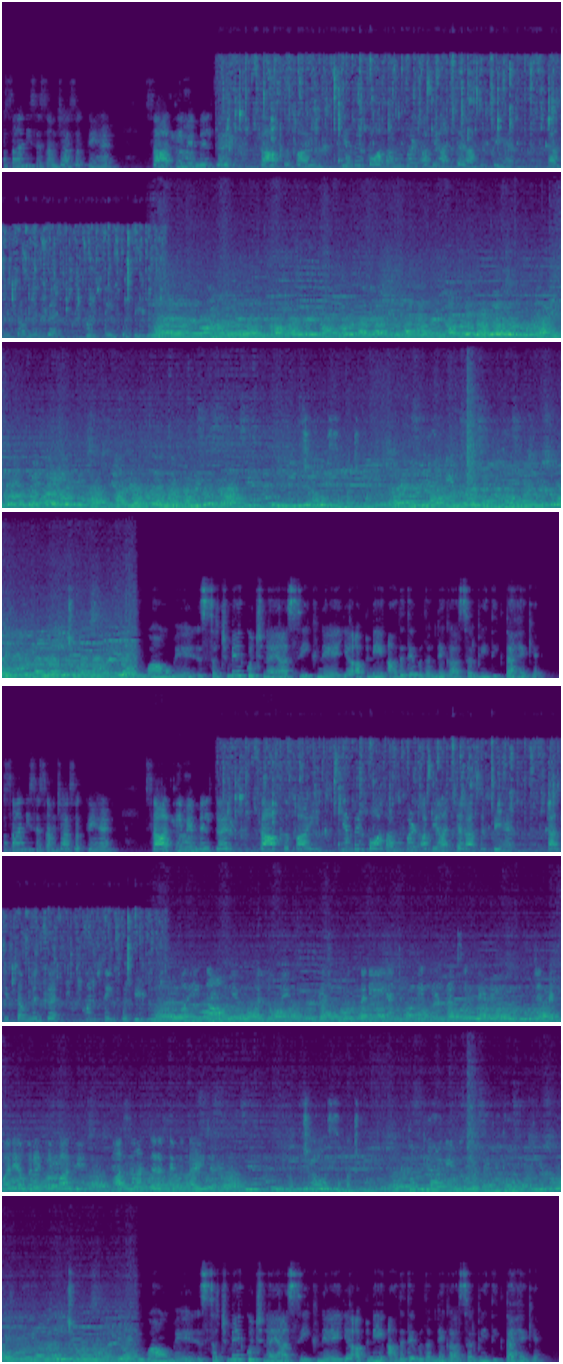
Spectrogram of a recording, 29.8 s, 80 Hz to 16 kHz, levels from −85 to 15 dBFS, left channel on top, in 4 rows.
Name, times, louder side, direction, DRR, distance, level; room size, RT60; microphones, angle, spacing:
voice 1, 0.0-1.5 2.0-4.3 4.5-6.8 7.3-8.2 8.5-9.4 9.8-14.1 14.5-17.9, right 4 dB, 70° right, 5 dB, 0.7 m, -37 dB
sound 1, 2.8-9.6, left 2 dB, 70° left, 1.2 m, -41 dB
sound 2, 9.4-24.2, left 5 dB, 85° left, 0.6 m, -29 dB
voice 2, 10.2-10.6 18.7-29.5, equal, 5° left, 4 dB, 0.4 m, -36 dB
2.5 x 2.0 x 3.2 m, 0.31 s
head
